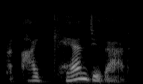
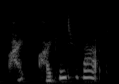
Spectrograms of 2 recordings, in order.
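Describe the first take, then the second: First: "But I can do that" with a settled falling tune; confident statement. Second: High rising question tune on "I, I can do that"; unsure question. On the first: Realizing your own power, said with calm certainty. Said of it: "And then it's like". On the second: Doubting yourself at first, a soft unsure question. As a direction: ask "I can do that" doubtfully, pitch climbing. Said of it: "it's a question mark first". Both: Shown as a demonstration.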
